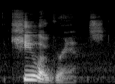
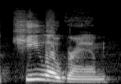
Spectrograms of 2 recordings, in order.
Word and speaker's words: kilogram: work with units called kilograms. A kilogram, or kilogram is more accurately how it's pronounced.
